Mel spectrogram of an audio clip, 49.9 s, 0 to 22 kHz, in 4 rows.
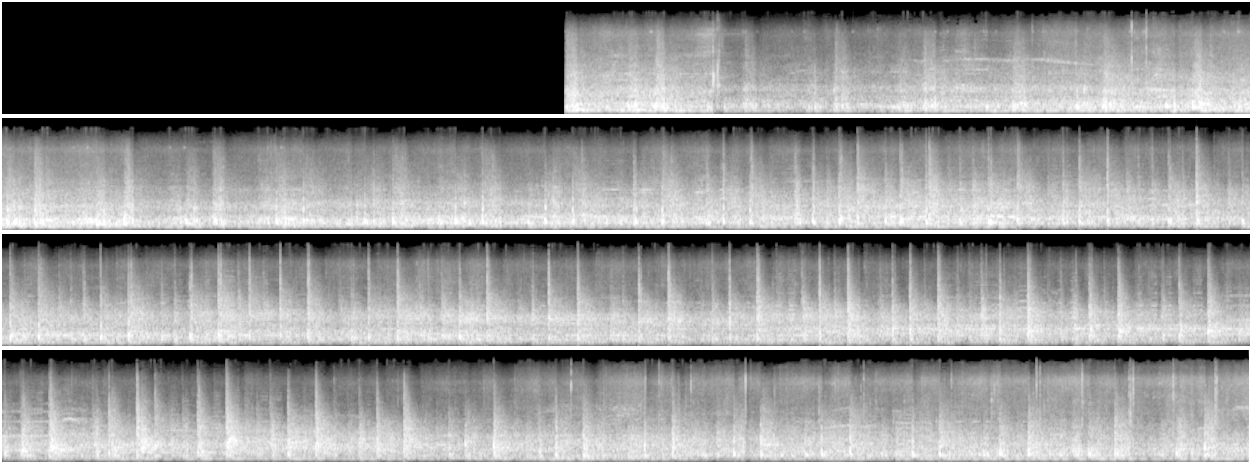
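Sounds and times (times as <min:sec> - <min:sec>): bass drum: 0:05.6 - 0:49.9
snare drum: 0:05.6 - 0:49.9.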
